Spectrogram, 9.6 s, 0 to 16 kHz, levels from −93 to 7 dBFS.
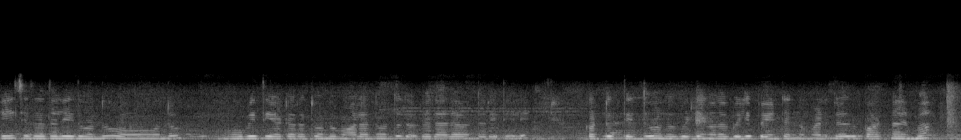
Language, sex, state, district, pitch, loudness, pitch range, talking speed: Kannada, female, Karnataka, Bijapur, 225 Hz, -29 LUFS, 220-235 Hz, 160 wpm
